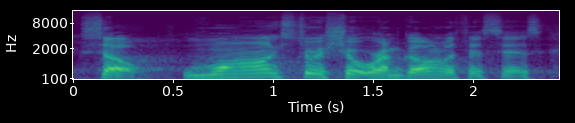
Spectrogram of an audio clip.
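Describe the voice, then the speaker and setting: A man's voice: a little high, animated, moderate pace, darkish tone. A man hosting a car-building video, explaining the work casually and hands-on, with rambling colloquial asides. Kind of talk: casual explanatory talk to camera and camera operator. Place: car workshop. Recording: echoey hall-like workshop reverb.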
